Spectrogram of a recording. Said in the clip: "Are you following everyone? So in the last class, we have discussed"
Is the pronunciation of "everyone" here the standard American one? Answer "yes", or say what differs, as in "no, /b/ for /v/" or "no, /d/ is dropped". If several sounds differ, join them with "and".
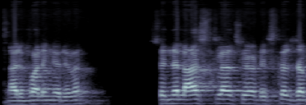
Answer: no, /v/ is dropped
